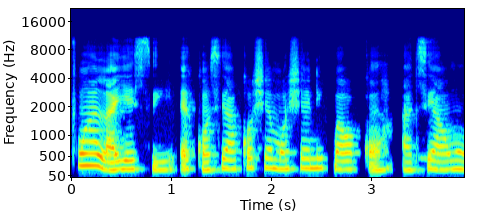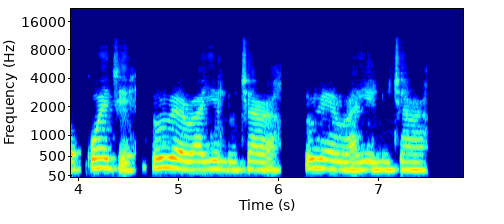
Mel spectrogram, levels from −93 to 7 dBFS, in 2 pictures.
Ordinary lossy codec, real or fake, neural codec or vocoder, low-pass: none; real; none; 10.8 kHz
